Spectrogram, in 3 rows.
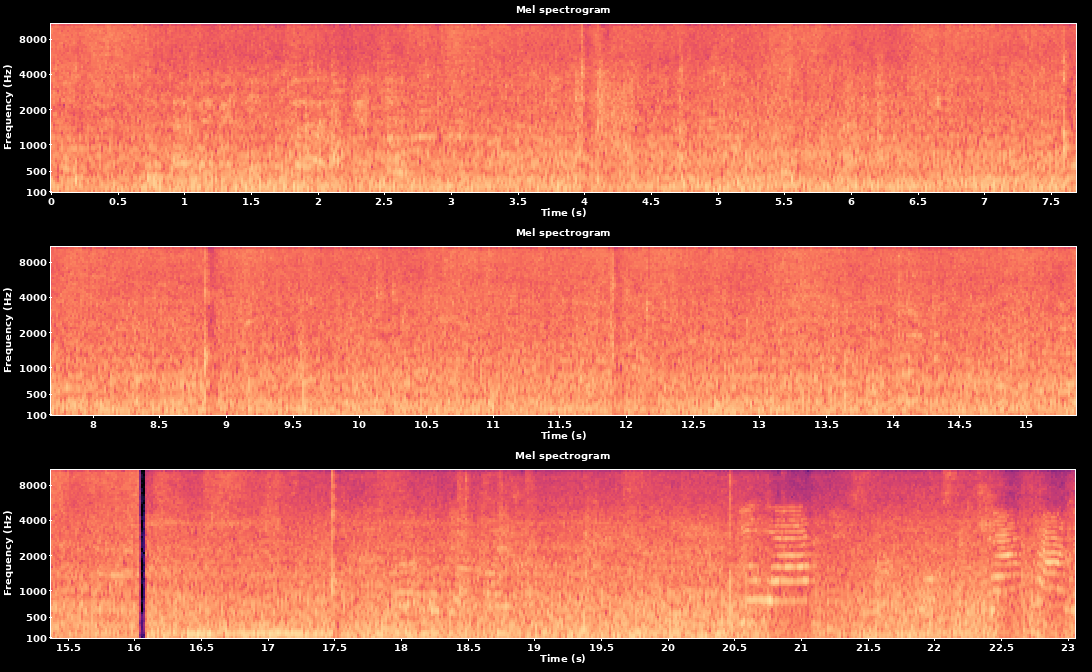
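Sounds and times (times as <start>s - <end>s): food sizzling in a pan: 0.0s - 17.1s.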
